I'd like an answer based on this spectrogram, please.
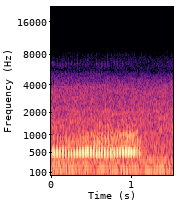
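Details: Orange domestic cat that purrs while eating, sleeping and playing; a steady, finely pulsing low hum holds for about one second, then fades to quiet background hiss.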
